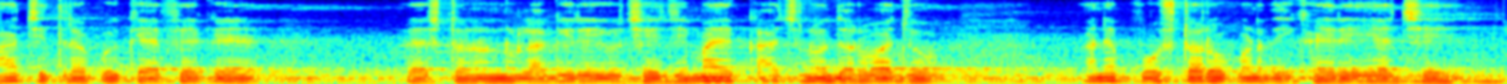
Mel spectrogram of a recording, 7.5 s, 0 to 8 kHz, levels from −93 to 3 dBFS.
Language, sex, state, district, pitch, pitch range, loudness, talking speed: Gujarati, male, Gujarat, Valsad, 115 Hz, 110-115 Hz, -16 LUFS, 150 wpm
